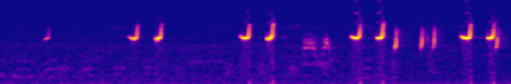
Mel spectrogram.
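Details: Female quail calling: bright, sharp doubled chirps, with gaps between groups that grow shorter as the calling becomes more frequent, over a low background hiss.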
